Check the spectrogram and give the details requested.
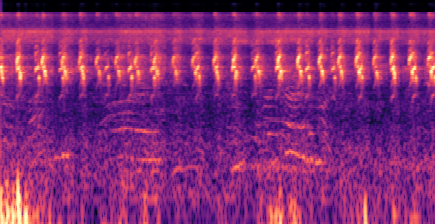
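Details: Common tailorbird calling in Assam, India: a loud, high, sharp note repeated rapidly, about two or three per second, with faint lower bird calls and a few low thumps behind.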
